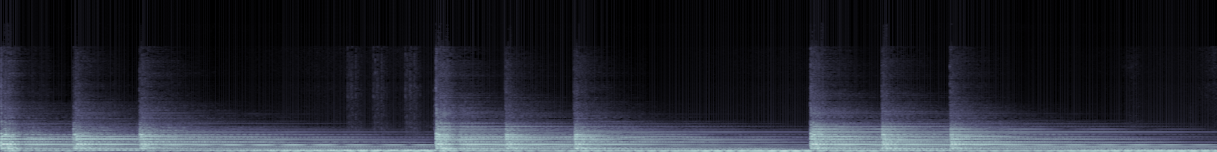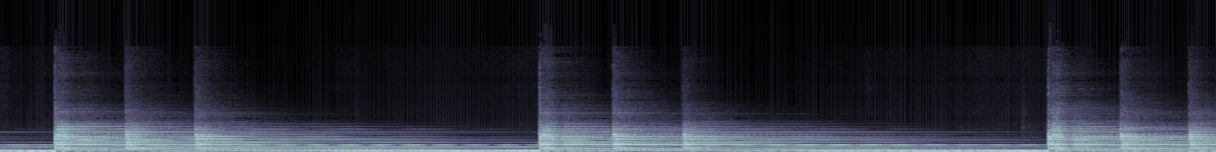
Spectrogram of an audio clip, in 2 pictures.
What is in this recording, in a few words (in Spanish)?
leon toque fuego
